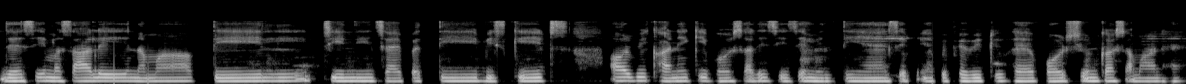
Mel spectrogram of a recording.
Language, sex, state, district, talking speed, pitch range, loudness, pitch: Hindi, female, Bihar, Kishanganj, 130 wpm, 150-160 Hz, -19 LUFS, 155 Hz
